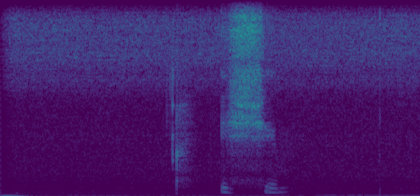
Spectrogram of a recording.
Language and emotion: Russian, neutral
